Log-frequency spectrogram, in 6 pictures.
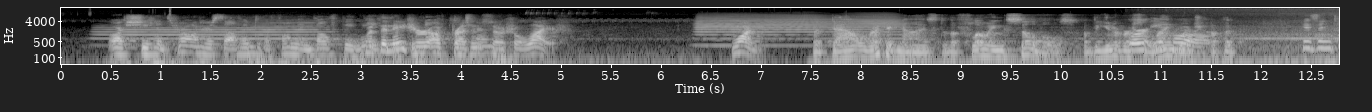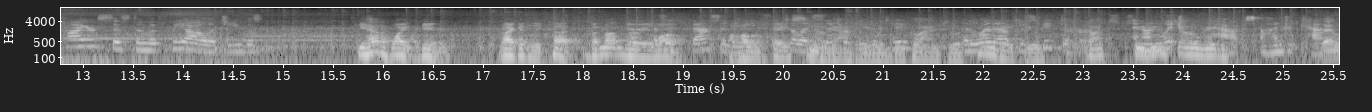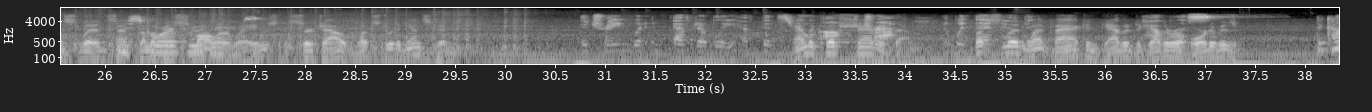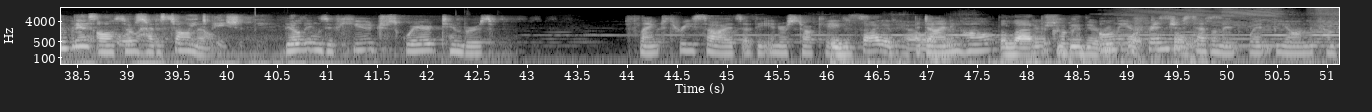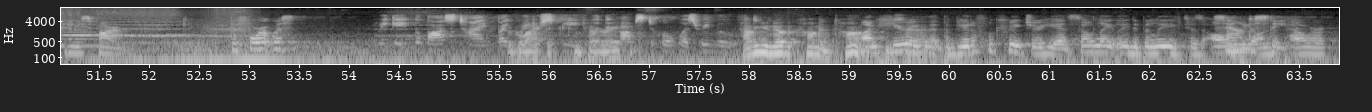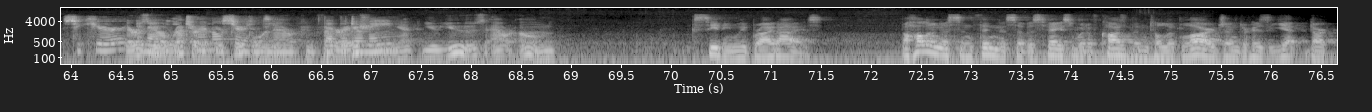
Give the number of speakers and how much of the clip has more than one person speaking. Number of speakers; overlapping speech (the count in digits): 10, about 37%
